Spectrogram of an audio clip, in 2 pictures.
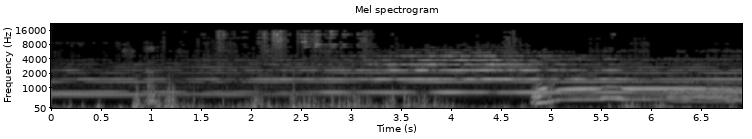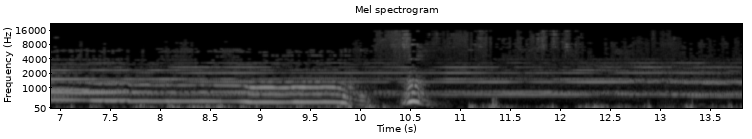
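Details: Komondor or Puli dog howling a long sustained note that rises, holds level for about five seconds, then drops, followed by a short yelp, over rustling noise and a steady background tone.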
